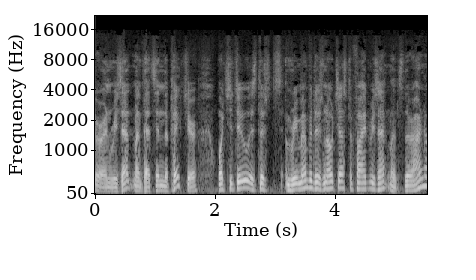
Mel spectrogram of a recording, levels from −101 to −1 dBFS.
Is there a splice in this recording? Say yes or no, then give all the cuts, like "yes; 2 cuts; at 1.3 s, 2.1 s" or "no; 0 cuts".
no; 0 cuts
